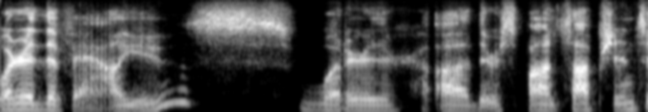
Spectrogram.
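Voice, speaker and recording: A woman's fairly low voice with vocal fry, dry and close with no echo. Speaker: psychology professor. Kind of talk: recorded online lecture. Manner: fast.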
